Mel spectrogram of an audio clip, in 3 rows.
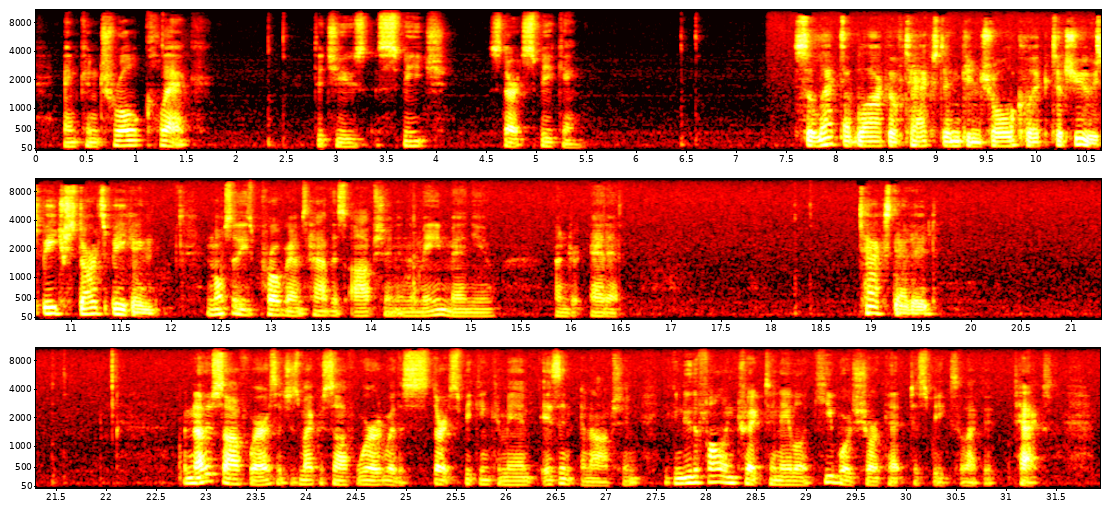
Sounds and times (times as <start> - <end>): Speech: 0.3 - 1.7, 2.8 - 5.5, 7.6 - 16.6, 18.9 - 19.8, 22.8 - 31.5.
